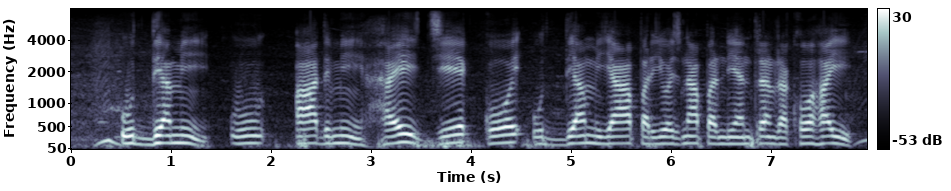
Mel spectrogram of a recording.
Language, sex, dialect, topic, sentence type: Magahi, male, Southern, banking, statement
